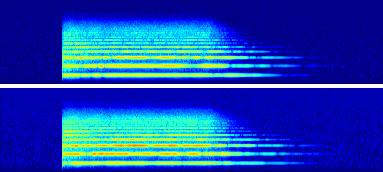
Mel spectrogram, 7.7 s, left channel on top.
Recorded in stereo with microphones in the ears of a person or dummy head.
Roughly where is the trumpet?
Centre.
